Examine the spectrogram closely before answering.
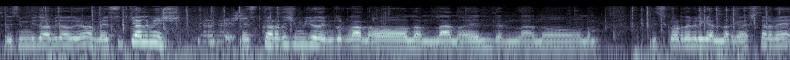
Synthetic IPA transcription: sesinvid̪eabid̪azjomammːɛsut̪ɟælʲmiʃmɛsut̪̚kʰaɾd̪aʃ̬ɯmvid̪ejoajimd̪uɾlˠanolˠɯmlˠanɛlʲd̪imlˠanolˠum | d̪iskoɾd̪abiɾiɟɛlʲd̪ilʲaɾkʰad̪aʃlˠaɾvɛ

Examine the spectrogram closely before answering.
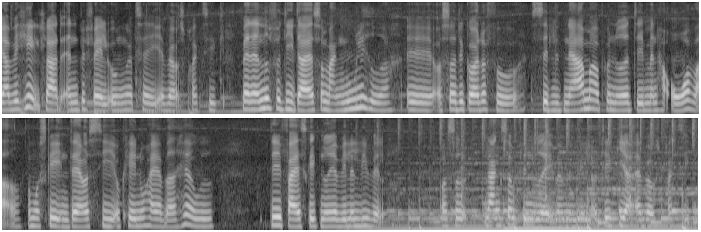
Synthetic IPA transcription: jɑ̈ɪʋe̝ɦe̝̰ːldkʰlɑ̰̈ːd̥ænb̥e̝fɛ̰ːləʔɔ̽ŋəɒt͡sʰɛ̰ːiʔæʋæɐʊspʰʁɑ̈ɡ̥̚t͡sʰiɡ̥b̥lænd̥ænð̩ˠfɒ̽dḭːd̥ɑ̈æɐsɒ̽mɑ̈ŋəmuːliɦe̝ð̞̰ˠɐøɒ̽sɒ̽æɐd̥e̝ɡ̥ɒ̽d̥æfɔ̽se̝d̥le̝d̥næɐmɐːpʰɒ̽nɔ̽ːð̩ˠæd̥e̝mænɦɑ̈ʔɒʊɐʋɑ̰̈ɪ̰ð̞̩ˠɒmɒ̽sɡ̥e̝̰ːend̥æɒ̽siːoʊkʰeɪnuɦɑ̈jɑ̈ɪʋæɐðˠɦeɐ̰uð̞ˠ | d̥e̝æɐfɑ̈ɡ̥d̥isɡ̥e̝ɡ̥nɔ̽ðˠjɑ̈ɪʋe̝læliːʋel̰ʔɒ̽sɒ̽lɑ̈ŋsɒ̽m̰d̥fe̝nəuð̰ˠɛʋæmænʋe̝lɒ̽d̥e̝ɡ̥iɐ̰ʔæʋæɐʊspʰʁɑ̈ɡ̥̚t͡sʰiɡ̥

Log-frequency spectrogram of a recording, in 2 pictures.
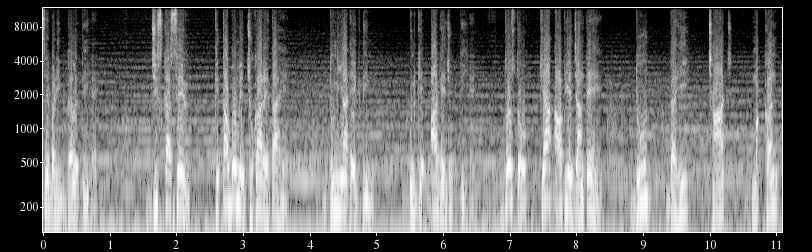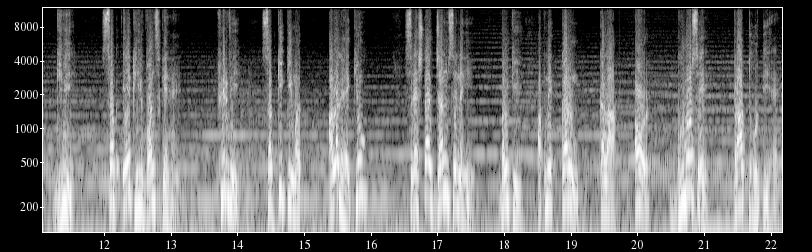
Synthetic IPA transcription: sebɐɽiɡɐlət̪iɦɛ̰ː | d͡ʒɪskasɪɾ | kɪt̪aːbõmẽd͡ʒʱʊkaɾɛɦt̪aɦɛ̰ | d̪ʊnijaʔeːkd̪ɪn | ʊnkeaːɡed͡ʒʱʊk̚t̪iɦɛ̰ːd̪oːst̪õkjaʔaːpjed͡ʒaːnt̪eɦɛ̰̃ː | d̪uːd̪̚ | d̪ɐɦi | t͡ʃʰãːt͡ʃ | mɐkʰːən | ɡʱiː | sɐbeːkɦiʋɐ̃nskeɦɛ̰̃ː | fʰɪɾbʱi | sɐb̚kikiːmət̪̚ɐləɡɦɛkjõː | sɾeːʃʈ̪ʰad͡ʒɐnmsenɐɦḭ̃ | bɐlki | ɐpnekɐɾm | kɐla | ɔːɾ | ɡʊnõsepɾaːp̚t̪ɦoːt̪iɦɛ̰ː

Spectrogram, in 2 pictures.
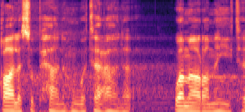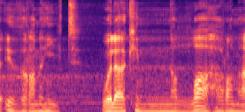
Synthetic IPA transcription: qɑːlasʊbħaːnaɦʊwat̪ʰaʕaːlaː | wamaːɾˤɑmajt̪ʰʔɪðɾˤɑmajt̪ | walaːkʰɪnːalˤːɑːhaɾˤɑmaː

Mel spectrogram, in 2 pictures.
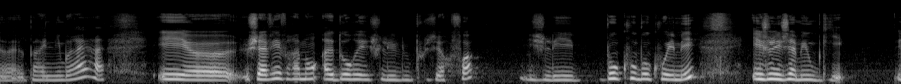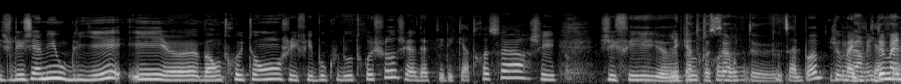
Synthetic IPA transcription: øpaʁynlibʁɛʁeøʒavɛvʁɛmɑ̃ʔad̪ɔʁeʒəlɛlyplyzjœʁfwa | eʒəlɛ | bokʰubokʰuemeː | ʒəlɛʒamɛublijḛ | eʒəlɛʒamɛublijeeøbaɑ̃t̪χət̪ɑ̃ʒefɛbokud̪ot̪χəʃozʒead̪ap̚t̪elekat̪χəsœʁʒe | ʒefɛøed̪ot̪t̪χd̪ot̪albɔmd̪əmad̪ika

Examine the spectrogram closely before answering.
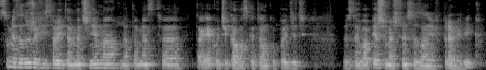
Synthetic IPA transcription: fsumʲɛzad̪uʐɛjxist̪ɔɾʲjit̪ɛnmɛt͡ʂɲɛmanat̪ɔmʲjast̪t̪ːa̰kja̰kɔt͡ɕɛkavɔst̪kɛt̪ɛɔŋkupɔvjed͡ʑet͡ɕ | ʐɛjɛst̪ɔxɘbapʲjɛɾʂɘmɛt͡ʂft̪ɘmsɛzɔɲɛfpɾɛmʲjɛɾlʲik

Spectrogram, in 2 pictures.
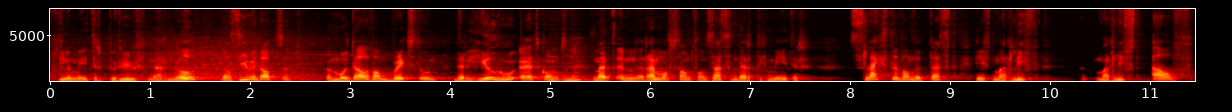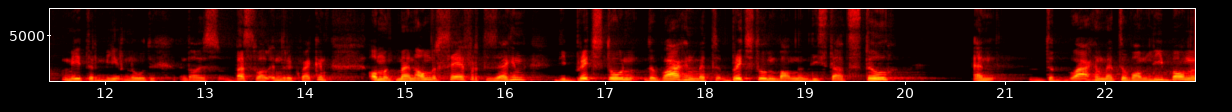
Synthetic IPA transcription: kilomeːtərpəɾyːrnaːrnɵlˠdɑnzinʋədɑtət | ənmodɛlˠvɑnbrɪstondərɦeːlˠɣuʔœɥtkɔmtmɛtʰənrɛmɔfstɑntfɑnzɛsəndɛrtəxmeːtər | slɛxstəvɑndətɛstɦeːftmaːri | maːrlifstɛlˠfmeːtərmeːrnoːdəxɛndɑtɪsbɛstʋɛlˠɪndɾəkʋɛkəntʔɔmətmɛənɑndərsɛːfərtəzɛɣən | dibrɪstoːndəʋaːɣənmɛtəbrɪstoːnbɑndəndistaːtstɪlˠ | ɛn | dəʋaːɣənmɛt̚dəwɑnlibɑndə

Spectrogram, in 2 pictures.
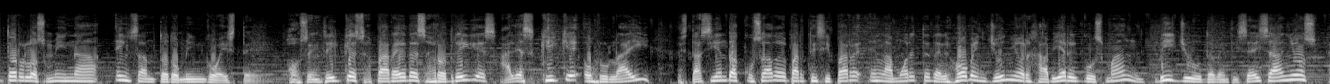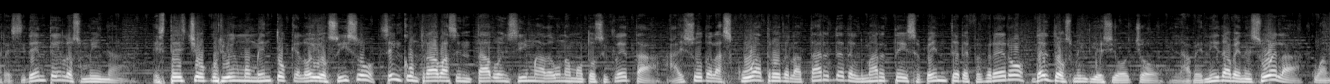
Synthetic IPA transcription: t̪o̞ɾlo̞smĩnaeŋsant̪o̞ðo̞mĩŋɡo̞e̞st̪ḛxo̞senrike̞spaɾeðe̞sro̞ðɾiɣe̞sa̰ljaskikeʔoɾulaj | est̪asje̞nd̪oakusaðoðe̞paɾt̪isipaɾe̞nlamwe̞ɾt̪e̞ðe̞lxo̞βe̞ŋd͡ʒunjo̞ɾxaβje̞ɾɡusmaŋbiʝuðe̞βe̞jnt̪isejsaɲo̞sre̞̰siðe̞nt̪e̞ːŋlo̞smina̰ | e̞st̪eet͡ʃoːkurjo̞eŋmo̞mẽnt̪o̞kelojosiso̞se̞ːŋko̞nt̪ɾaβase̞nt̪aðoensimaðeunamo̞t̪o̞sikle̞t̪a̰a̰esoðe̞laskwat̪ɾo̞ðe̞lat̪aɾðe̞ðe̞lmaɾt̪e̞sbe̞nt̪e̞ðe̞fe̞βɾe̞ɾo̞ðe̞ld̪o̞smild̪je̞sio̞t͡ʃo̞la̰βe̞niðaβe̞ne̞swe̞la̰kwa̰

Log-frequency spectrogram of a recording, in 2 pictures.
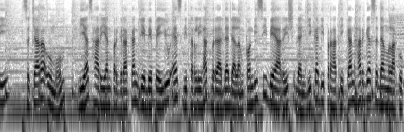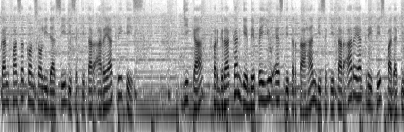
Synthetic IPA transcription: i | sət͡ʃaɾaumumbiasɦaɾianpərɡəɾakanɡebepejuʔɛsdit̪ərliɦat̪̚bəɾadadalamkɔndisibeaɾɪʃdand͡ʒikadipərɦat̪ikanɦarɡasədaŋməlakukanfasət̪̚kɔnsolidasidisəkit̪ara̰ɾeakɾit̪ɪs | d͡ʒikapərɡəɾakanɡebepejuʔɛsdit̪ərt̪aɦandisəkit̪araɾeakɾit̪ɪspadaki

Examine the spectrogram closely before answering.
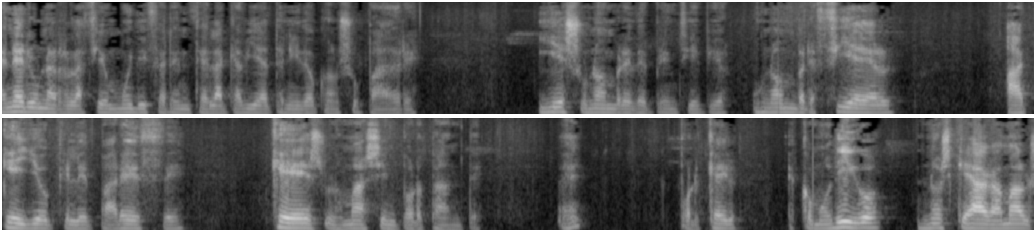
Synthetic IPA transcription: ene̞ɾunare̞laθjo̞ŋmujðife̞ɾẽ̞nt̪eelakeaβiat̪e̞nið̞o̞kõ̞nsupaðɾe | ie̞sunõ̞mbɾe̞ðepɾin̟θipjo̞ | unõ̞mbɾe̞fjel | ake̞ʎo̞ke̞le̞paɾe̞θe | keezlo̞masimpo̞ɾt̪ant̪e | e | po̞ɾkel | ko̞mo̞ðiɣ̞o | noe̞ske̞aɣ̞amal

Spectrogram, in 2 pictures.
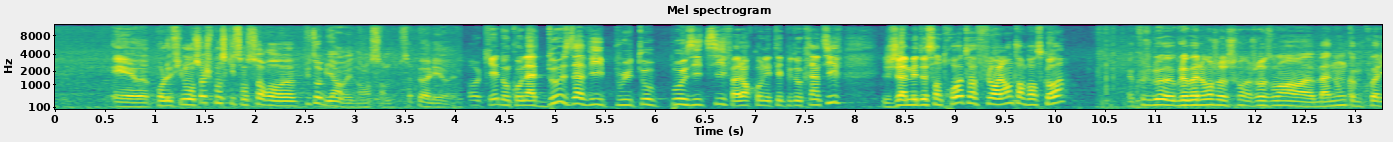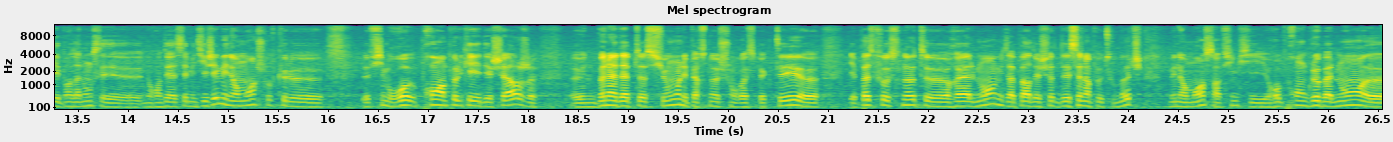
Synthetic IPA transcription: eøpuʁləfilmɑ̃swaʒə̥pɑ̃skilsɑ̃sɔʁøplyt̪objɛ̃wɛd̪ɑ̃lɑ̃sɑ̃blsapøalewɛ̰ɔkʲed̪ɔ̃kɔ̃nad̪øzaviplyt̪opozit̪ifalɔʁkɔ̃net̪ɛplyt̪okχeat̪if | ʒamɛd̪əsɑ̃t̪χwat̪waflɔʁjɑ̃t̪ɑ̃pɑ̃skwa | ekut̪ɡlɔbalmɑ̃ʒəəzwɛ̃ʒəʁəʒwɛ̃ømanɔ̃kɔmkwalebɑ̃d̪anɔ̃senuʁɑ̃d̪ɛasemit̪iʒemɛnøɑ̃mwɛ̃ʒət̪χuv̥kələ | ləfilmʁəpχɑ̃ɛ̃pøləkajed̪eʃaʁʒ | øynbɔnad̪ap̚t̪asjɔ̃lepɛʁsɔnaʒsɔ̃ʁɛspɛkt̪eø | iljapad̪əfosnɔt̪øʁeɛlmɑ̃mizapaʁd̪eʃɛd̪esɛnɛ̃pøt̪ʰumɔt͡ʃ | mɛnøɑ̃mwɛ̃sɛ̥t̪ɛ̃filmkʲʰiʁəpχɑ̃ɡlɔbalmɑ̃ø

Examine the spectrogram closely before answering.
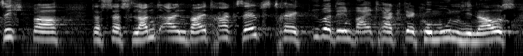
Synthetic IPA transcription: z̥ɪçt̚b̥aːɐ | d̥asd̥aslantʔaɪnənbaɪtʁ̥aːkz̥ɛlpstʁ̥ɛːktʔyːbɐdeːnbaɪtʁ̥aːkd̥eːɐkʰɔmuːnənhɪnaʊs

